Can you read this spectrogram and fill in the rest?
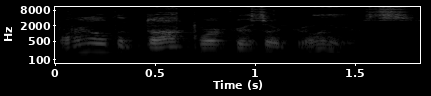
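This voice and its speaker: A man's voice: medium pitch, expressive, a little fast, mellow, soft background music. A man casually chatting and joking while streaming a fantasy game on a mic. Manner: chatty, joking, talks to chat and characters. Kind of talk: casual gameplay commentary. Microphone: headset or desk mic.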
